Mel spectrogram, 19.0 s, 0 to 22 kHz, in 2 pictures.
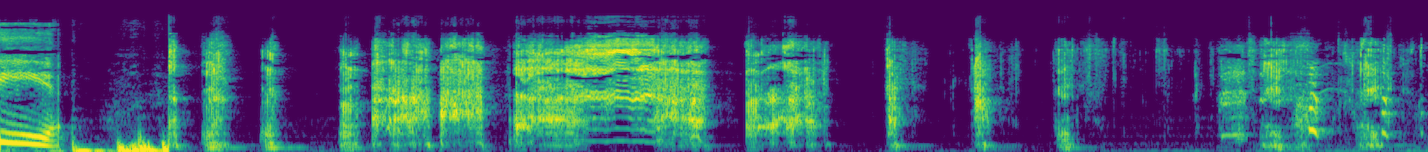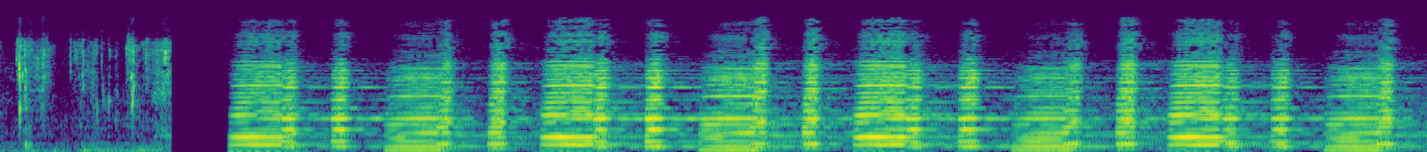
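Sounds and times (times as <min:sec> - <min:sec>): pig crunching and chewing: 0:05.0 - 0:10.7.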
